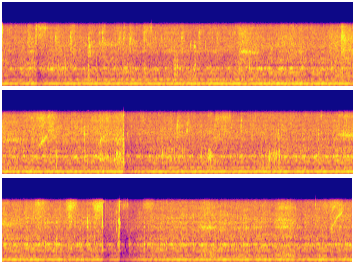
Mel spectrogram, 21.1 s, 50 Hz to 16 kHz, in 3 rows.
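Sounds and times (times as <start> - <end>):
faint rustles and ticks: 0.0 - 7.1
motor-like drone: 0.0 - 21.0.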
